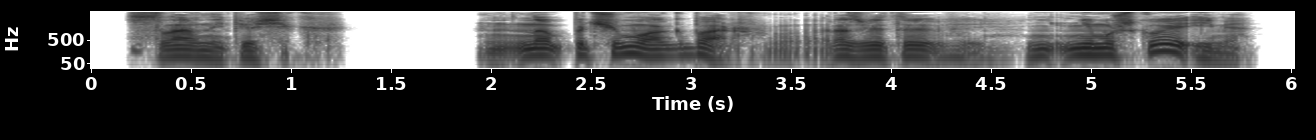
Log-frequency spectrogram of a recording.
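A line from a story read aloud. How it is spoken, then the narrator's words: Strained, disgusted voice. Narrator (Russian): С отвращением магистр сдавленным голосом сказал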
